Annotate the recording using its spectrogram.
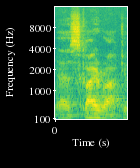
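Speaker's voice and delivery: ordinary delivery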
